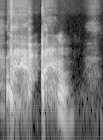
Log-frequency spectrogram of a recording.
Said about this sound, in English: I've had this cough going on for a couple days.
